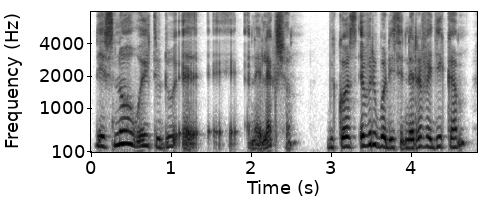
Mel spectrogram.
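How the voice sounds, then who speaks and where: An impassioned woman from South Sudan speaks out in an emphatic political address. Her voice has a gravelly, fry-tinged edge at a middling pitch. She drives her points home with repeated phrases and pointed rhetorical questions. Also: a little fast. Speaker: diaspora commentator.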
